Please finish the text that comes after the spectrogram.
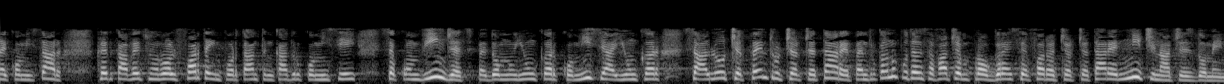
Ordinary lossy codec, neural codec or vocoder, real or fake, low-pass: none; none; real; 5.4 kHz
